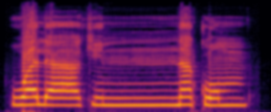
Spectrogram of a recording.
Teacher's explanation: کلمت لیکنکم میں حرف نون پہ تشدید ہے، تو ہم دو حرف کے برابر نون کو پڑھیں گے، کیونکہ تشدید کی اصلیت دو حرف ہے.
